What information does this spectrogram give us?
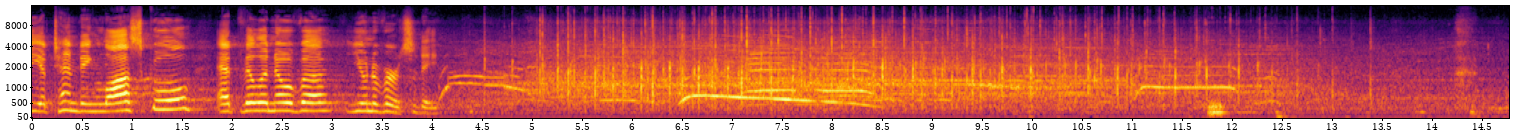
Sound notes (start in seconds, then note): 7.5 applause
